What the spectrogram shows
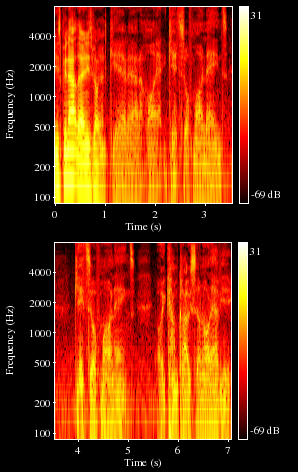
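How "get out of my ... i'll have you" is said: very low, hushed, soft mutter. Voicing a cat that has been threatening Jackson and Tom: Ray Winstone voice. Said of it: "a bit of a Ray Winston in him".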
